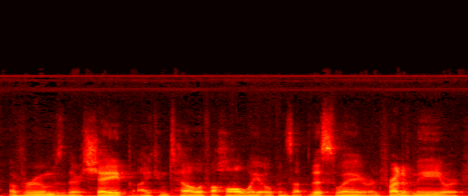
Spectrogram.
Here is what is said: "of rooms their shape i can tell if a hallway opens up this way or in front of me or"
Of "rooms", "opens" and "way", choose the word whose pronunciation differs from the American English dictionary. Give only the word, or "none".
none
